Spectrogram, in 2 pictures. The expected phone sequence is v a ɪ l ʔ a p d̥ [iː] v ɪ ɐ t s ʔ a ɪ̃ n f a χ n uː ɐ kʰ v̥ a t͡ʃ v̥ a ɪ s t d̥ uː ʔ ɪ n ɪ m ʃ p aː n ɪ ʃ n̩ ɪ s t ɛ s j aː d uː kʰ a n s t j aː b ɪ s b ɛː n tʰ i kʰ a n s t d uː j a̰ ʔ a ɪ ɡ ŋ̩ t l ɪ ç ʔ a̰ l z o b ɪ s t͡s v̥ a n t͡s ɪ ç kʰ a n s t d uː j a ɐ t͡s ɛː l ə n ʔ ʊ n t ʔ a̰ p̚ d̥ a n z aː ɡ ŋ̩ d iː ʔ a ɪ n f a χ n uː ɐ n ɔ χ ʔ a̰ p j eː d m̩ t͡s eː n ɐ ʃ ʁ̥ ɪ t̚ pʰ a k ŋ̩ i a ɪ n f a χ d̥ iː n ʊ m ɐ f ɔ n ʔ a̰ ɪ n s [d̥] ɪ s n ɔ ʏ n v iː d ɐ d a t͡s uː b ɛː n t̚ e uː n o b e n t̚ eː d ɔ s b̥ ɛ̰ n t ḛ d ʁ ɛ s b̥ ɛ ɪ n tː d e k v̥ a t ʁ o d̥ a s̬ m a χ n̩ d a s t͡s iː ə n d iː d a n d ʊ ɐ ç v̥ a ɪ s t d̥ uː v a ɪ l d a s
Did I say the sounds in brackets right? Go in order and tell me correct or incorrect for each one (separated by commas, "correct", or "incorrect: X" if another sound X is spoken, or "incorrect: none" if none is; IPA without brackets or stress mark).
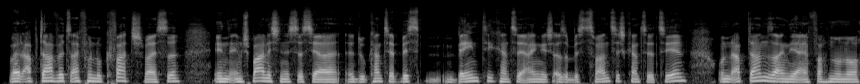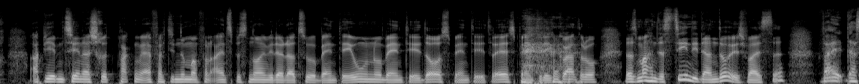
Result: incorrect: aː, incorrect: b̥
